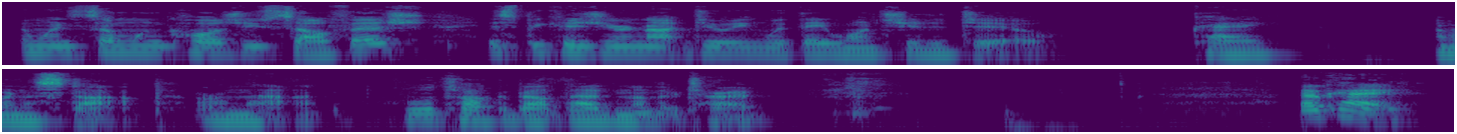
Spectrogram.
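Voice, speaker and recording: Woman coach with drawn-out, hissy s sounds. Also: sits low, fairly bright tone. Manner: emphatic, encouraging, checks in with "okay". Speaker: workshop teacher, voice coach. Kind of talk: informal self-help teaching.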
